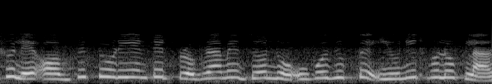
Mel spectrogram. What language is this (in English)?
Bangla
